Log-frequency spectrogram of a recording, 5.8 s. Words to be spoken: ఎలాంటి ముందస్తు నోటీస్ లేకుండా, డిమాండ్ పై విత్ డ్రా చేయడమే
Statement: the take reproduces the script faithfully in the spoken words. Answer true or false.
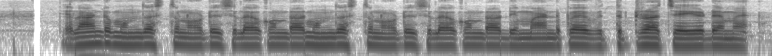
false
